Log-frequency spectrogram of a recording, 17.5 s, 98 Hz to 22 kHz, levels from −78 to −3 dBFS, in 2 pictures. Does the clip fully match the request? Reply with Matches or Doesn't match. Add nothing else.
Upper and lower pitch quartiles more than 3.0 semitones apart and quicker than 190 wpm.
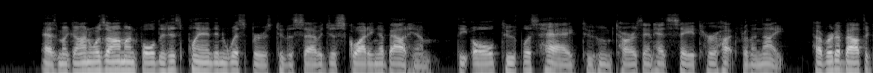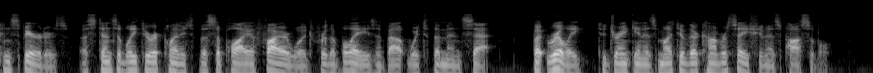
Doesn't match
